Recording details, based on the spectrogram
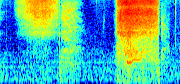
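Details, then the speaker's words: Two breathy, hissing blows of air, each about a second long: mouth-to-mouth rescue breaths after pinching the nose and tilting the chin, demonstrated on a CPR training mannequin by an emergency physician. "Uh, and the way mouthto-mouth breathing goes is like this. Pinch the nose, tilt the chin,"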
